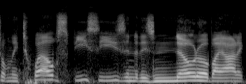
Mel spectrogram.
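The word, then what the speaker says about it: gnotobiotic: 12 species into these notobiotic mice right that's spelled gnoto and it means that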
